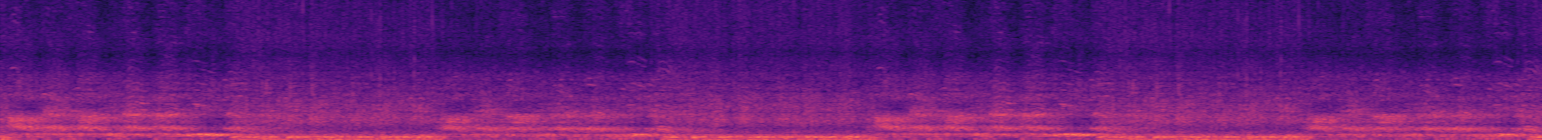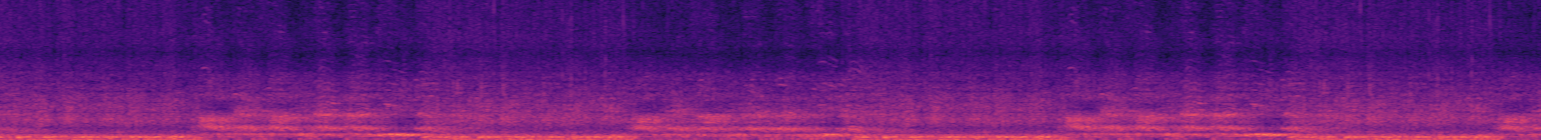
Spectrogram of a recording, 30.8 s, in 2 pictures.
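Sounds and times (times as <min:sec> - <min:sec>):
football fans chanting: 0:00.0 - 0:30.8.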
